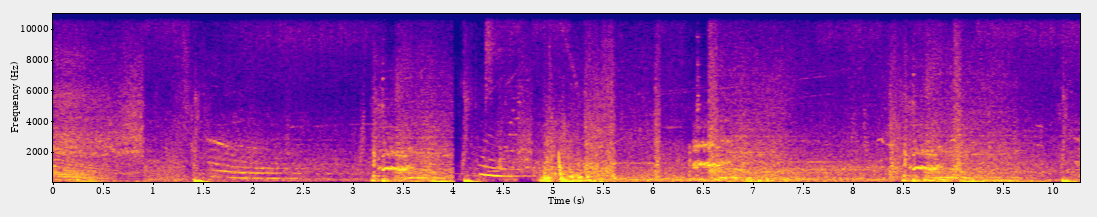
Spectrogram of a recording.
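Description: Tyres skid and drift on sand.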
